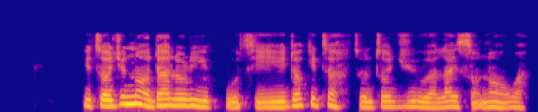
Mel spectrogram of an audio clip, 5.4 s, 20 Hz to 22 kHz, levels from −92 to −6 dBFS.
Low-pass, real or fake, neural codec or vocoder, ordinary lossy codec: 7.2 kHz; fake; vocoder, 22.05 kHz, 80 mel bands, Vocos; none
